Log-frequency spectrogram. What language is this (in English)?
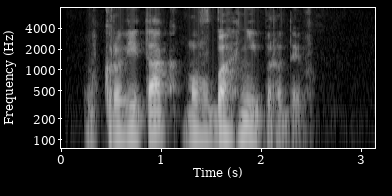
Ukrainian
